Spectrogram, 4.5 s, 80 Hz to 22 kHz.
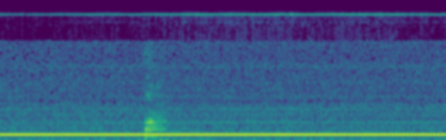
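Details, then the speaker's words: Cassette deck playing a 1 kHz test tape against a Rohde & Schwarz reference: steady tone with a slow pulsing beat moving further away, left channel going low-frequency; tape speed incorrect, being adjusted by ear to zero beat. "there's a one kilohertz turn and a like a warble in the background that's moving further and further away you can hear the left hand going low-frequency"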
